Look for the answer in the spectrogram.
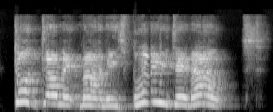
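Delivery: put-on Wigan accent. Quoting dialogue from a story set in a hideout after a botched robbery: unsuitable Wigan accent. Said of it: "all said with deeply unsuitable Wigan accents".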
